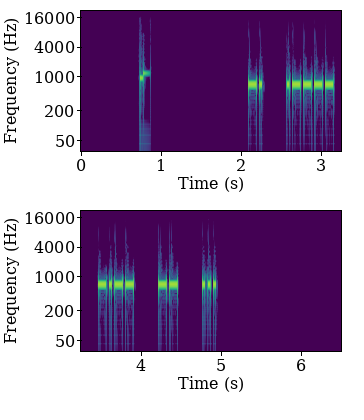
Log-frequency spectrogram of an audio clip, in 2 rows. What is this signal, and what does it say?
Morse code, heard as a keyed tone, about 36 wpm, spaced as for 20 wpm, 690 Hz. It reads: N1YMS
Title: USA Call Signs - 5 Characters - 3x Character Spacing - 35wpm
